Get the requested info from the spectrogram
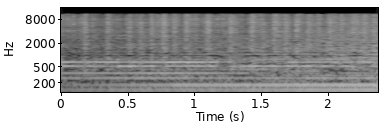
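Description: Instrumental intro of a pop-rock song: held notes over a fast, even pulsing rhythm, steadily growing louder.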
